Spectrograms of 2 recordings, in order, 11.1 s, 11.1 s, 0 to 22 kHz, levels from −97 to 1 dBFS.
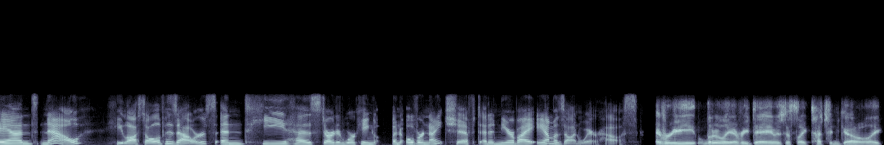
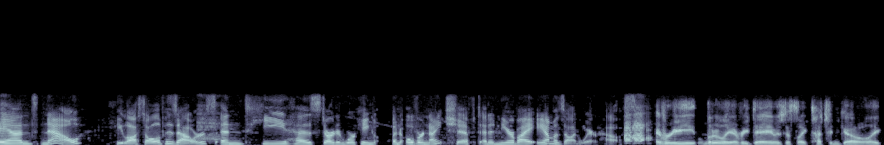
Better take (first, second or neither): first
